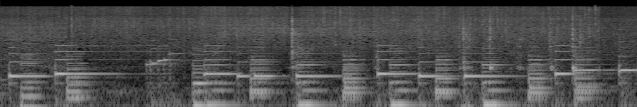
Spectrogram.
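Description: Cabbage and carrot sizzling in a hot frying pan as they are stirred with chopsticks, under louder background music of short melodic notes over a steady beat.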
